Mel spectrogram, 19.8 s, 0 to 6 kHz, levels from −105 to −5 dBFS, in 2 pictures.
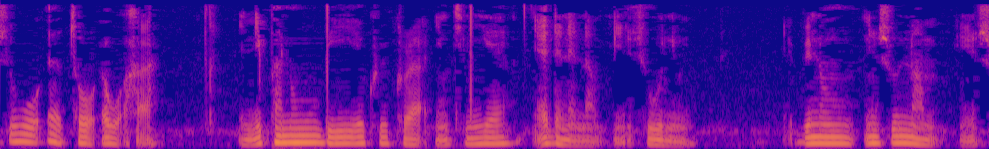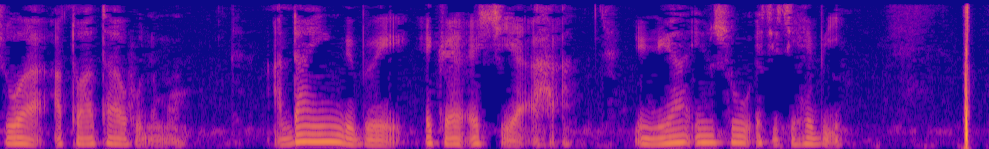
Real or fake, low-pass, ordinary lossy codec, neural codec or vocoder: real; 5.4 kHz; MP3, 24 kbps; none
